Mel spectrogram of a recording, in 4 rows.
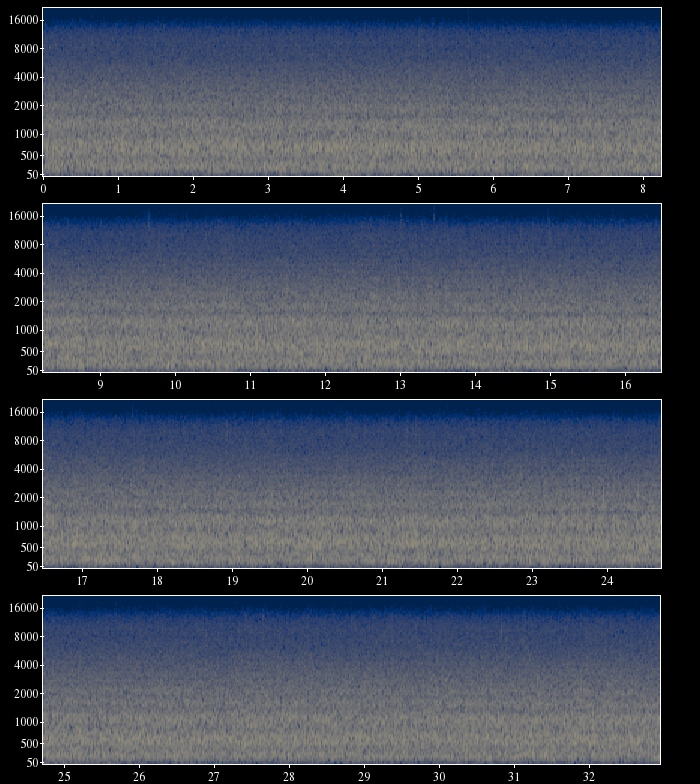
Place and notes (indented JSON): {
  "title": "達仁鄉大竹溪, Tuban, Daren Township - In the river bed",
  "date": "2018-04-13 15:07:00",
  "description": "In the river bed, traffic sound, Bird call, Stream sound\nZoom H2n MS+XY",
  "latitude": "22.45",
  "longitude": "120.88",
  "altitude": "134",
  "timezone": "Asia/Taipei"
}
